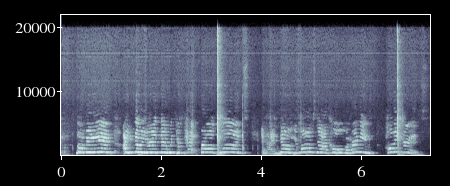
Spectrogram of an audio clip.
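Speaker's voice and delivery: very high, loud, near-crying yell; furious mayor. Acted. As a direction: plead and rage at once, voice cracking high. Mayor yelling at door third time.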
